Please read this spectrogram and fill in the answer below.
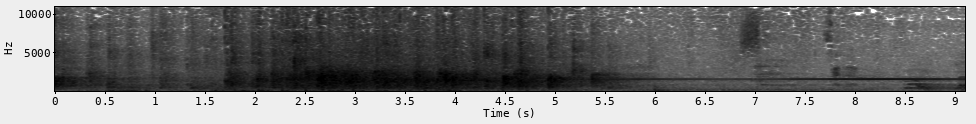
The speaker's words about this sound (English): Give Dawn a round of applause, please.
